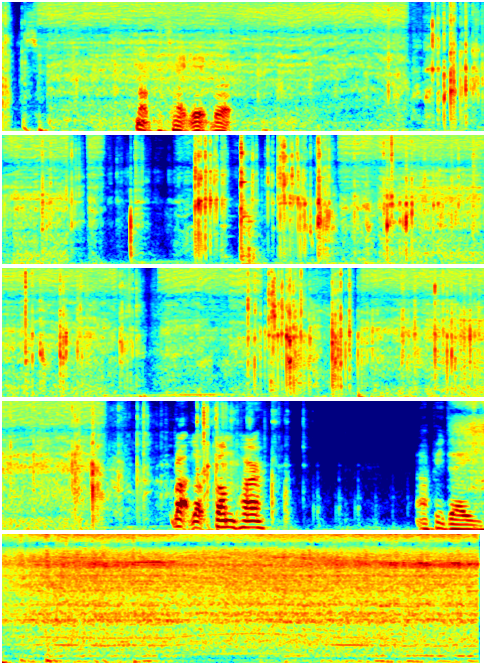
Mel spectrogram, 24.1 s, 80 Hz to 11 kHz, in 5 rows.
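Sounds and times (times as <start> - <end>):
spray paint hissing: 0.3 - 7.0, 8.0 - 15.7.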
